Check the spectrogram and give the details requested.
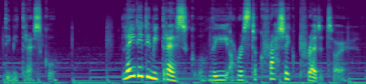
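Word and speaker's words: Dimitrescu: And yes, her surname is pronounced as Dimitresco.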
